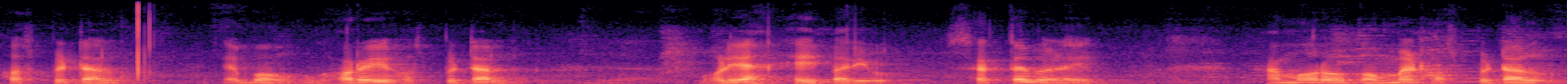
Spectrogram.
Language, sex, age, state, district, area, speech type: Odia, male, 45-60, Odisha, Balasore, rural, spontaneous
